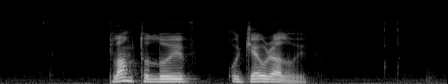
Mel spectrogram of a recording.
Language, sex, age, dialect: Faroese, male, 36-60, Norðurstreymoy/Eysturoy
